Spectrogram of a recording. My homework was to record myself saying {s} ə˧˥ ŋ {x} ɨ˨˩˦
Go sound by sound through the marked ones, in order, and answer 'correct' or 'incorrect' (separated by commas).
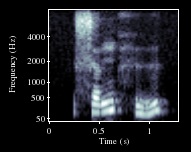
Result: correct, incorrect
